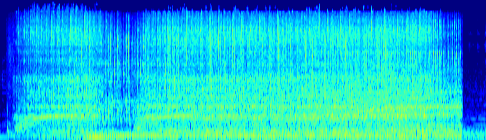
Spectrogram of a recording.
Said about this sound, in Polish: Jeżeli jesteś super tajnym agentem, no niestety, musisz też mieć nie tajną, ale fajną maszynę do szycia i to wszystko ogarnąć w jednym miejscu. Po prostu zaszywasz mankiet i lecisz. No posłuchaj, jak to brzmi.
